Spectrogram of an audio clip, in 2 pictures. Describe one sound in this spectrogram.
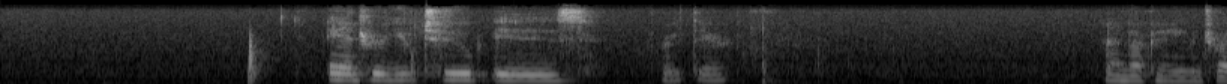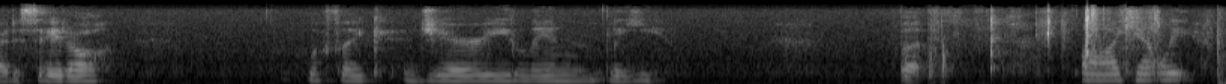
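Paper rustles as a card is handled.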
